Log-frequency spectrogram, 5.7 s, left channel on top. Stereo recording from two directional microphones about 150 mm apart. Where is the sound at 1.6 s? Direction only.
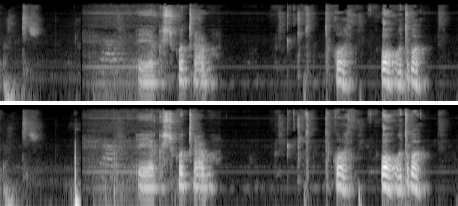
45° right (ahead or behind).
